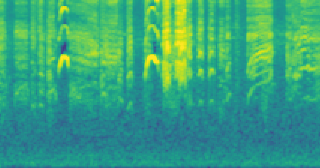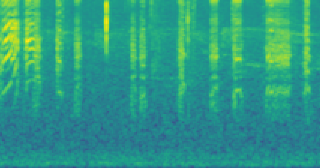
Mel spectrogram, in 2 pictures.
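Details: A baby brown-headed nuthatch being hand-fed gives a few sharp, high squeaky chirps in the first two seconds, then softer scattered notes, over a constant low rumble with clicks and rustles.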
